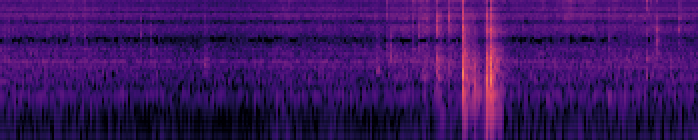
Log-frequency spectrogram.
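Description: Hot glue gun being set down on a hard tabletop: a few light clicks, then two sharp knocks close together about two-thirds of the way in, over a faint steady electrical hum.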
